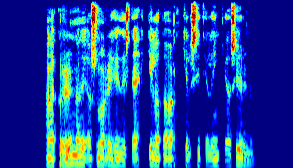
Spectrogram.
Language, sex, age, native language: Icelandic, male, 50-59, Icelandic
